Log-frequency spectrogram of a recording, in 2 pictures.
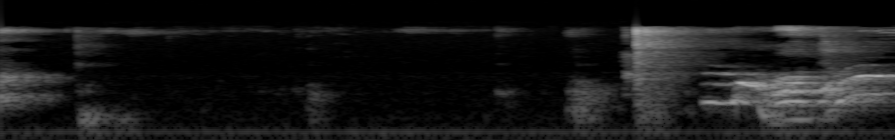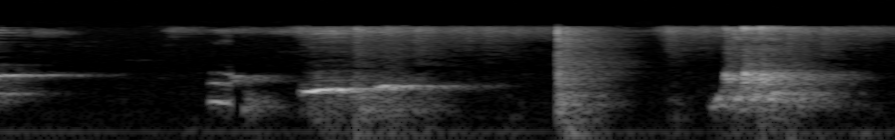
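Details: Pet grey parrot indoors, sassing its own reflection while heavy rain falls outside, gives short voice-like mimicked words in a few bursts, including "Ого" ("wow"), mixed with a person talking.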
